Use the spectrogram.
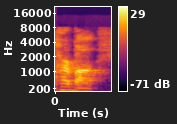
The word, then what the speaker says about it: Harbaugh: football team and the new the coach Jim Harbaugh. Am I pronouncing that correctly? Harbaugh. Yeah. Yeah, Harbaugh.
